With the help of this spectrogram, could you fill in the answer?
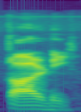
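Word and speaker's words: tardy: अच्छा अब हम पढ़ते हैं दानिश वास कास्टेंटली टडी टडी दानिश वास कास्टेंटली टडी इसमें आर जो है वो थोड़ा सा साइलेंट है दानिश मुस्तकलन टडी मींस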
